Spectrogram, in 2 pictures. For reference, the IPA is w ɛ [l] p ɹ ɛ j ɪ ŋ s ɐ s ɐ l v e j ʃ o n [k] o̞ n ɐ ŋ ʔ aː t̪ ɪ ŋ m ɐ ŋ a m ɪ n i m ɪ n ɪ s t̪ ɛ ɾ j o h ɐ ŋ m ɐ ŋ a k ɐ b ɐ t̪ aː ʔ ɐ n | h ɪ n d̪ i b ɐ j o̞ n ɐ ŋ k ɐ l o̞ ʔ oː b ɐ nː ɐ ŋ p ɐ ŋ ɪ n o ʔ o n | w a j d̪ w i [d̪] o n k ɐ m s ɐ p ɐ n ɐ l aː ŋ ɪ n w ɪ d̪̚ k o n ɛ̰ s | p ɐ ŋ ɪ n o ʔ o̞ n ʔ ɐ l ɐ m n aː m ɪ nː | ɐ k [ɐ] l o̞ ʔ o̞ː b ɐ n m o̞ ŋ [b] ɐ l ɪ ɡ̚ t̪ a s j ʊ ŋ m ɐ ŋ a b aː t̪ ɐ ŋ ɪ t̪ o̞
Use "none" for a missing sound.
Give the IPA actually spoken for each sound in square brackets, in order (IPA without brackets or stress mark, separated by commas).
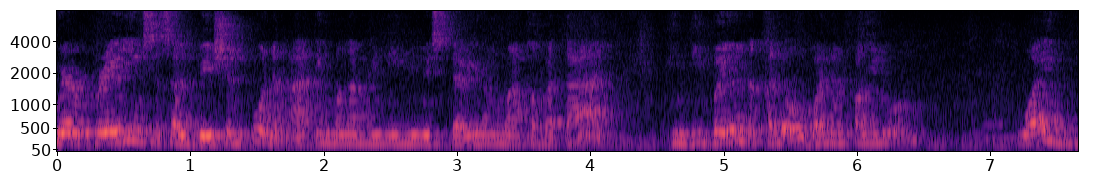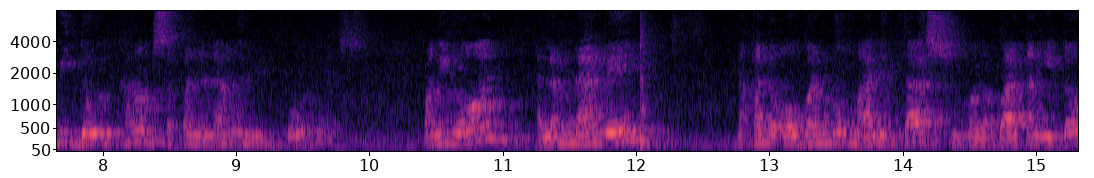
ɹ, p, d̪, ɐ, m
